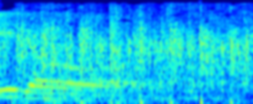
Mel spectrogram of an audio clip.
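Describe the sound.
Audience applause for International Armadillo Day: a steady, dense patter of clapping runs through the whole clip at a fairly loud level, with a voice briefly audible at the start.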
